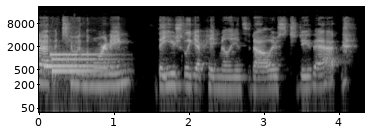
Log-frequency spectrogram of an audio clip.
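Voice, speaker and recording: Background music plays behind a woman's speech. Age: 60s. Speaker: TV shopping host. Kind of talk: casual chat.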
